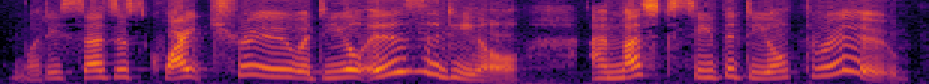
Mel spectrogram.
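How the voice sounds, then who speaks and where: A woman's voice: high voice, big pitch swings, a little slow, darkish tone, no room sound, voice pushed up. A woman reading aloud and voicing a tired, good-hearted male elephant. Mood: resolved. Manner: pleading and worn out.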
